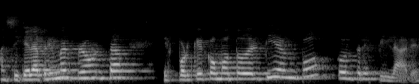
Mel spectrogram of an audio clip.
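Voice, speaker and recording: With an Argentine accent, a high-voiced woman talks at a moderate pace with lively intonation, and room echo can be heard. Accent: Argentine Spanish (Rioplatense). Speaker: nutritionist. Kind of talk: online talk/workshop.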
